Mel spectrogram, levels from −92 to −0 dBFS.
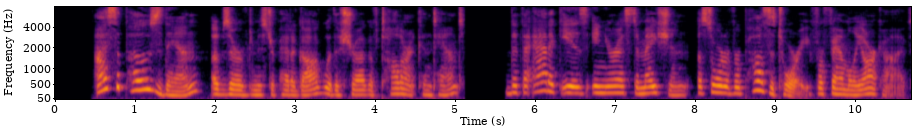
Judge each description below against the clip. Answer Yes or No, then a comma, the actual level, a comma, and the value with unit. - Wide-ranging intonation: Yes, wide, 5.9 semitones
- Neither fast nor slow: Yes, average, 145 wpm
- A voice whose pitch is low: No, high, 190 Hz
